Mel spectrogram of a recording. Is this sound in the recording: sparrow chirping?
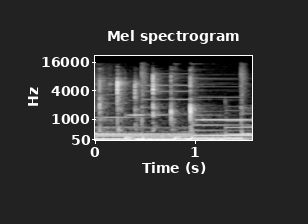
no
